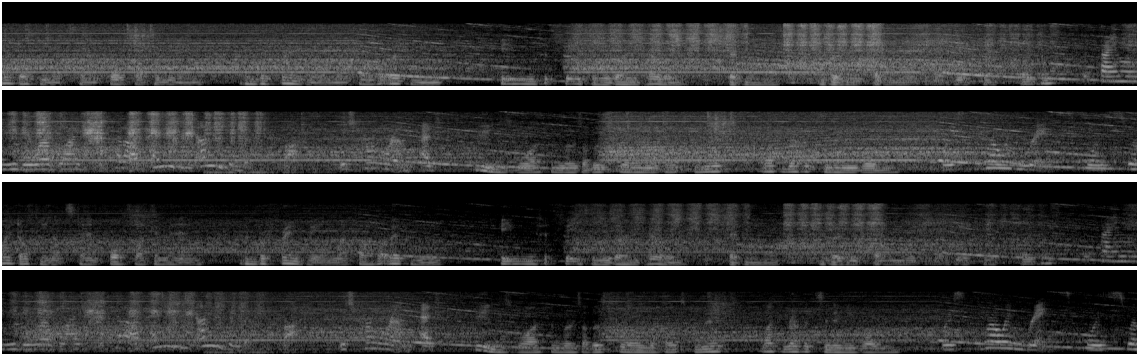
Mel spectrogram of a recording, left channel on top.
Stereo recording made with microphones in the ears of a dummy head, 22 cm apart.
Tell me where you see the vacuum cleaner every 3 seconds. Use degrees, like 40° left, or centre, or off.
60° left, 60° left, 50° left, 10° left, 30° right, centre, 50° left, 60° left.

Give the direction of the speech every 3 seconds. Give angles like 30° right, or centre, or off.
40° right, 30° right, 20° left, 40° left, 10° right, 30° right, 30° right, 30° right.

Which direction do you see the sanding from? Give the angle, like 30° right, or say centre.
40° left.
